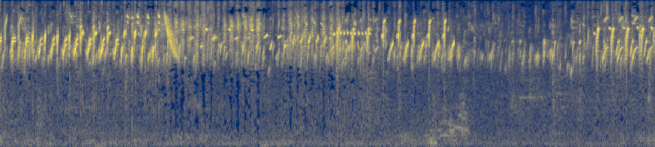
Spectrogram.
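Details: European goldfinch twittering rapidly: chattering trills and buzzy notes in a dense run, a sharp downward sweep midway, a softer lull, then renewed bright chirping.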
